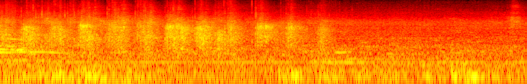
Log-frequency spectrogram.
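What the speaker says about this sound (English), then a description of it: "let's give Liberty a big round of applause" Audience at a Royal Oak Juneteenth event breaks into a round of applause, a few seconds of dense clapping in bursts that thins out and fades toward the end.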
